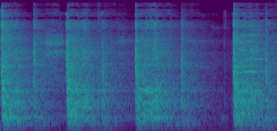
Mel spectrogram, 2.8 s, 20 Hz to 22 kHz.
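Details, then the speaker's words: Craftsman T2600 mower, 19 hp single-cylinder Briggs & Stratton Intek, new battery, sat a while: starter heaves in heavy bursts, stopping at each compression stroke; compression release not working, too much compression, likely bad camshaft. "it's coming back to that compression stroke again and it's not getting past it we have too much compression the compression release valve inside that motor is bad"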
